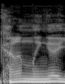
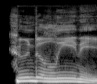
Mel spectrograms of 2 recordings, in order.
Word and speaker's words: Kundalini: So what is you said Kundalinga yoga? Did I say that correctly? I don't think I did. Kundalini was the Kundalini. Yeah, I definitely butchered that.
